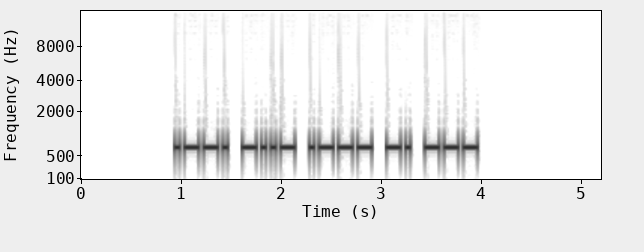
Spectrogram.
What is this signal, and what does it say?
Morse code, heard as a keyed tone, about 25 wpm, 700 Hz. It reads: PXJNO
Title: Code Groups - 5 Letters - 25wpm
